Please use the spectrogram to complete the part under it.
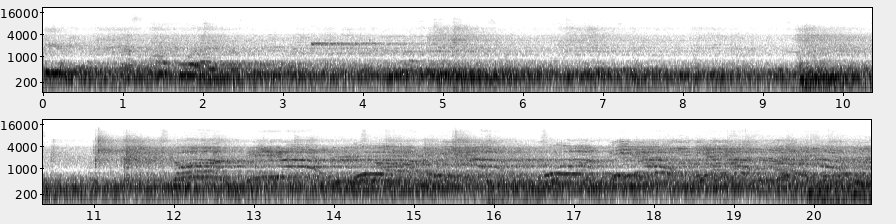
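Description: Ice skates scrape across the ice.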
